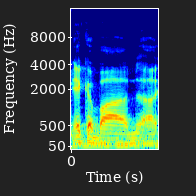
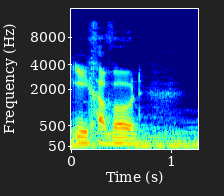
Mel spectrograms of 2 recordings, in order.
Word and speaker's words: Ichabod: it could be all right like the name hick Abad is actually iike vote which means there is no glory that's the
